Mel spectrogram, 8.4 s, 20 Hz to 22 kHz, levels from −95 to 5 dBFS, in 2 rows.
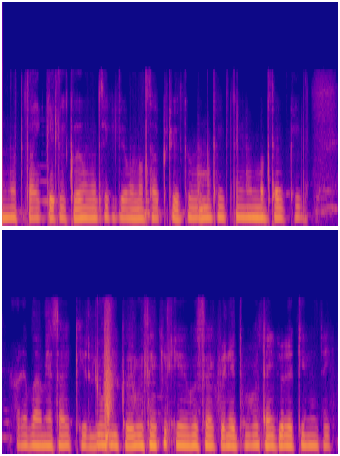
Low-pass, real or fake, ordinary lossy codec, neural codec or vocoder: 7.2 kHz; fake; none; codec, 16 kHz, 1 kbps, X-Codec, HuBERT features, trained on balanced general audio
